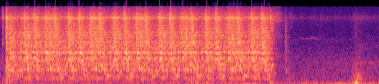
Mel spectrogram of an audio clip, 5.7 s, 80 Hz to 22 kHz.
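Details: 1990 Mazda Miata, first start attempt after sitting a few years; only spark plug wires reordered to correct firing order, module wiring redone, fresh charged battery. Starter cranks evenly about four seconds but never fires; owner believes spark is present, suspects fuel supply (tank, pump).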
